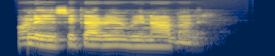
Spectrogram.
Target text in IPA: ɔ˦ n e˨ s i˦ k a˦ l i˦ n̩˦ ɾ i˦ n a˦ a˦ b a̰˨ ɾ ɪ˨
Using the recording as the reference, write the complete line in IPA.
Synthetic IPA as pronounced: ɔ˦ n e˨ s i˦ k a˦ ɾ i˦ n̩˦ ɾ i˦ n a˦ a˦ b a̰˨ l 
